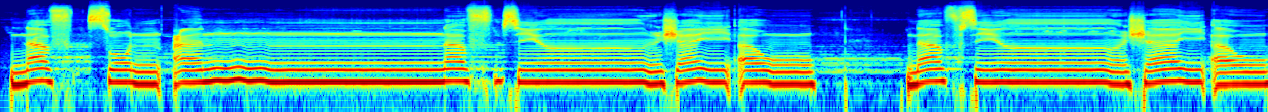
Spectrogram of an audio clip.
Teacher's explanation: Kemudian tanwin in huruf sin bertemu huruf sya, maka tanwin innya melebur ke huruf sya, kita baca dengung dan samar. Dengungnya kita tahan 2-3 harokat.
